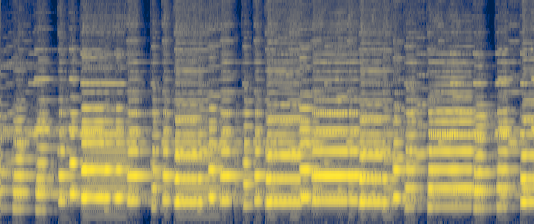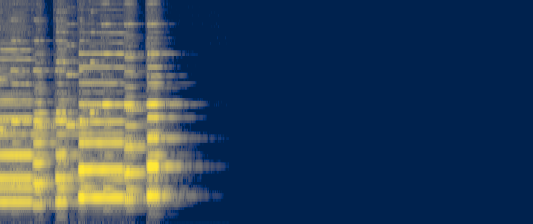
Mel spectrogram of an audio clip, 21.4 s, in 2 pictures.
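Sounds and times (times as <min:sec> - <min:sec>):
horn: 0:00.0 - 0:14.4.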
